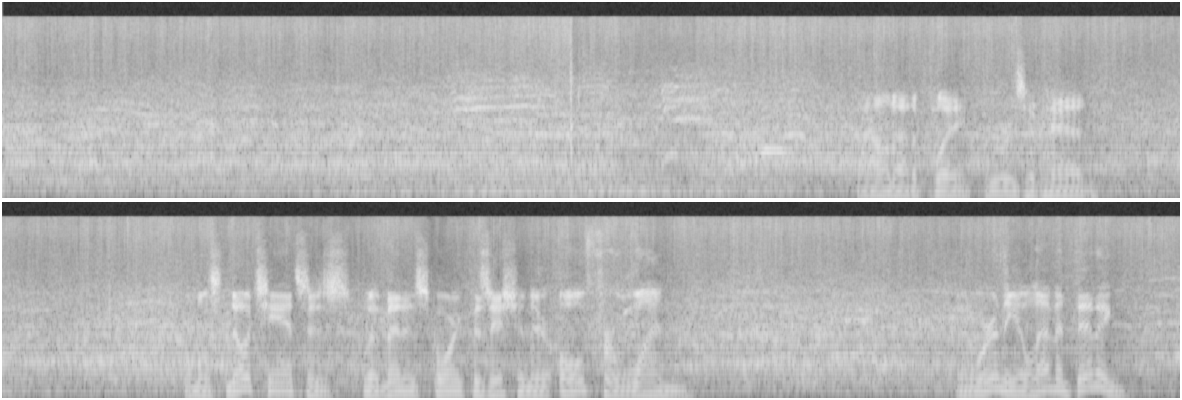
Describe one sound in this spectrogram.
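A crowd murmurs in a large open ballpark.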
